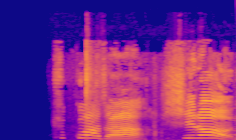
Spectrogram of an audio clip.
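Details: Normal speech (hearing reference).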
